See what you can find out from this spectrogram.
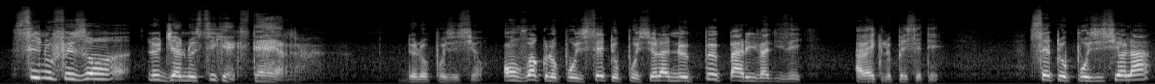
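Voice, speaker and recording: A man's voice: high-pitched, fairly bright tone. A man from Congo-Brazzaville giving an emphatic political commentary monologue, repeating his points and addressing his compatriots directly.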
